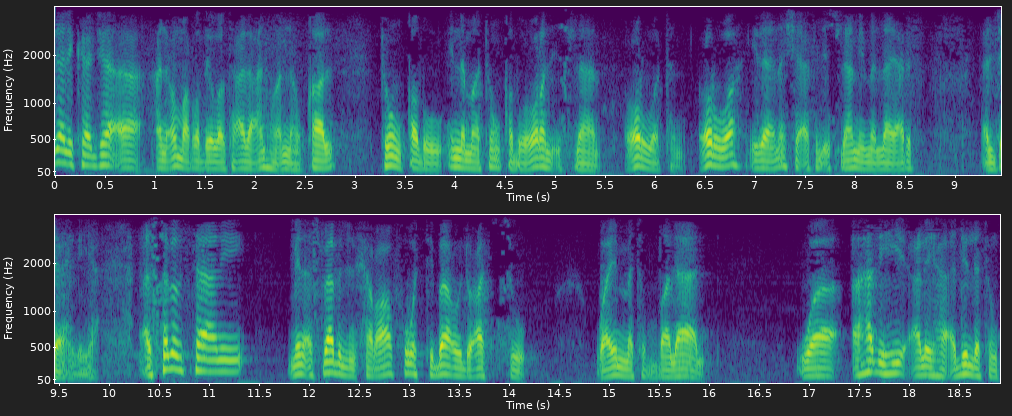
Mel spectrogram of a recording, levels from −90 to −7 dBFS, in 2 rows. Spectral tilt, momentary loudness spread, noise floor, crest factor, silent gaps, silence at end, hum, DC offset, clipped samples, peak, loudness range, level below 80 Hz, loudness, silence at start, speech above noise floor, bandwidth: -12.5 dB/octave; 9 LU; -61 dBFS; 18 dB; none; 0 s; none; under 0.1%; under 0.1%; -6 dBFS; 3 LU; -48 dBFS; -23 LUFS; 0 s; 38 dB; 3.8 kHz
